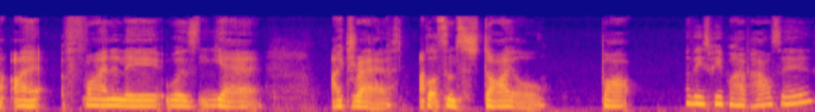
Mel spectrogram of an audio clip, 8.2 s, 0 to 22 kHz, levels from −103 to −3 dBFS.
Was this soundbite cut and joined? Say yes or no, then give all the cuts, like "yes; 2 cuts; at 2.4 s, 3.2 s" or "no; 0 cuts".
yes; 4 cuts; at 2.0 s, 3.4 s, 4.2 s, 6.9 s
